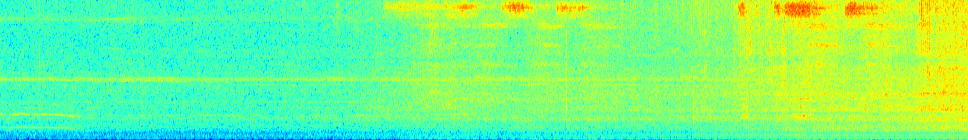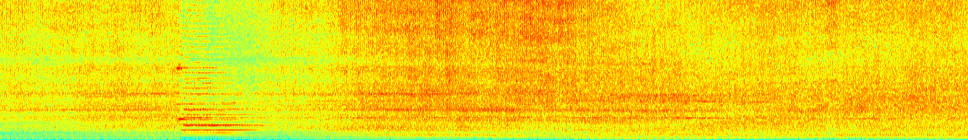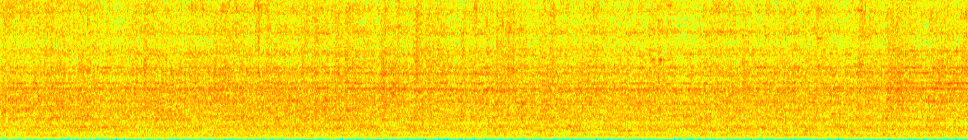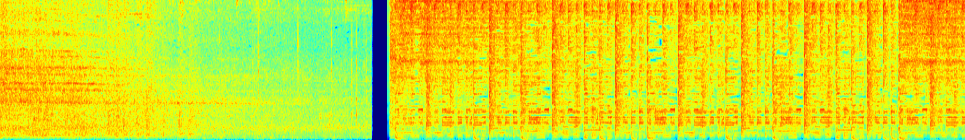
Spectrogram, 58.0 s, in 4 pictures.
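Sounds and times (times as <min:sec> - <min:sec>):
locomotive engine: 0:07.1 - 0:49.2
train horn: 0:17.2 - 0:18.9.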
